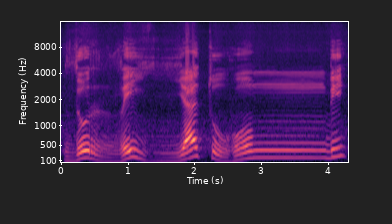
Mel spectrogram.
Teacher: ra itu dia karena dia berharokat kasrah, ya maka dibaca tarkik tipis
